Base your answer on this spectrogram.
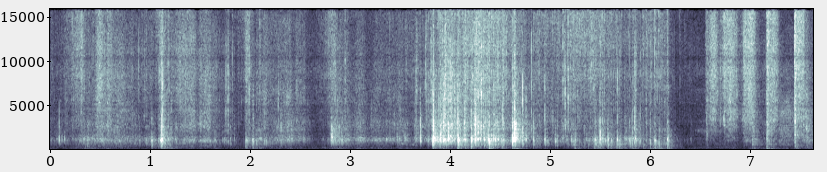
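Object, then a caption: Bar soap shavings in a plastic bowl. Gloved hands crumble and sprinkle dry shavings of shaved bar soap into a black plastic bowl. A steady, dry, crinkly crackle runs throughout, with scattered sharp ticks and a louder, brighter burst of crumbling near the middle before it settles back to a soft rustle.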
